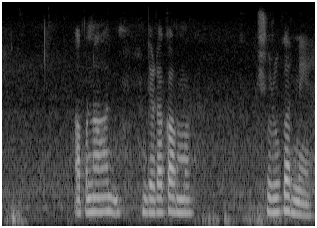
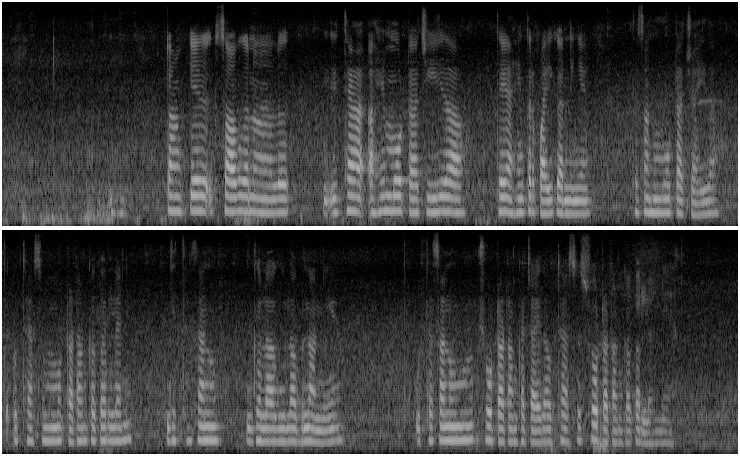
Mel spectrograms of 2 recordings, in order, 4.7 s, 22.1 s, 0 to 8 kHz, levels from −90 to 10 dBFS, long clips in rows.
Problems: none marked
